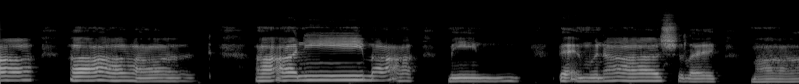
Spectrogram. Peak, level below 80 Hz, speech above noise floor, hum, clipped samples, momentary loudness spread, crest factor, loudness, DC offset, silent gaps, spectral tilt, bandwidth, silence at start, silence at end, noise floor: -14 dBFS; -80 dBFS; 21 dB; none; under 0.1%; 18 LU; 18 dB; -31 LUFS; under 0.1%; none; -5 dB/octave; 11.5 kHz; 0 s; 0 s; -53 dBFS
